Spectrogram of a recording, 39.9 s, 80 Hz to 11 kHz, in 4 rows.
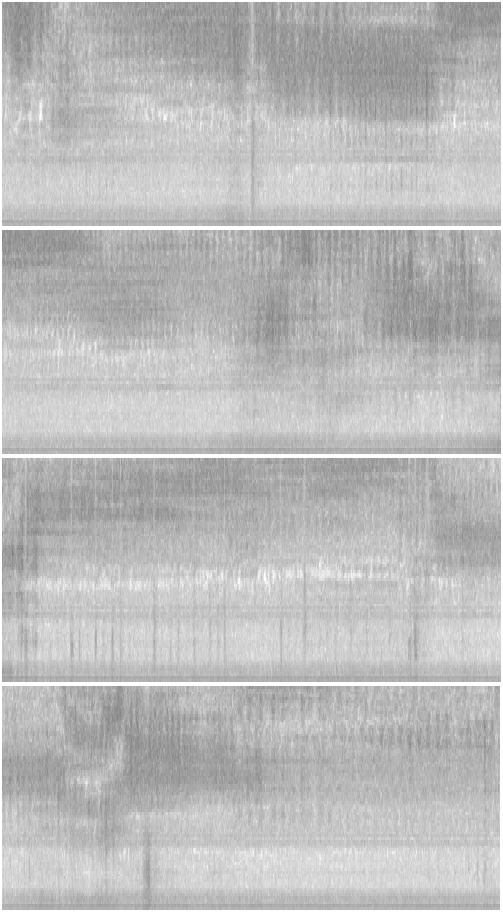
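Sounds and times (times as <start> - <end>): pressure washer water jet hissing: 14.4 - 34.6.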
